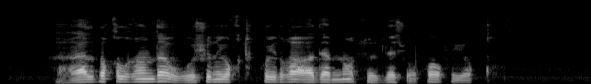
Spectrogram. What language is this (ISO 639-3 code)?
uig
